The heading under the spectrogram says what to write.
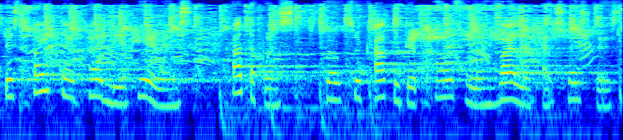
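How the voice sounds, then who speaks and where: High-voiced woman narrator in deep reverb. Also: moderate pace. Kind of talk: scripted storybook narration of a fantasy legend. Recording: echoey long reverb, music behind. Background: music.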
